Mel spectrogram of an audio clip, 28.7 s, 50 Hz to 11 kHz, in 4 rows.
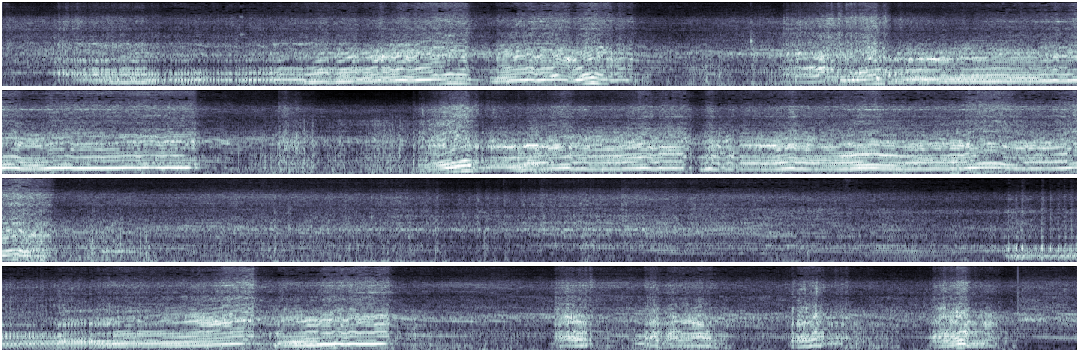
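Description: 2001 Honda CR125 single-cylinder two-stroke engine run hard in repeated bursts, its pitch climbing and dropping as the gears change. Several seconds of quieter, off-throttle running come midway, followed by more revving bursts.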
